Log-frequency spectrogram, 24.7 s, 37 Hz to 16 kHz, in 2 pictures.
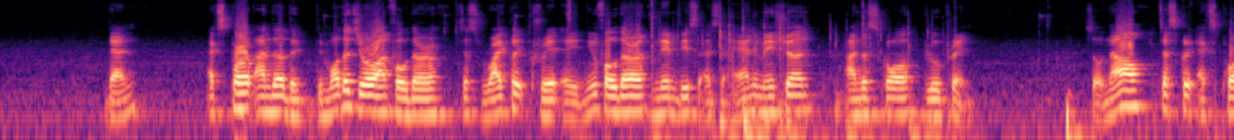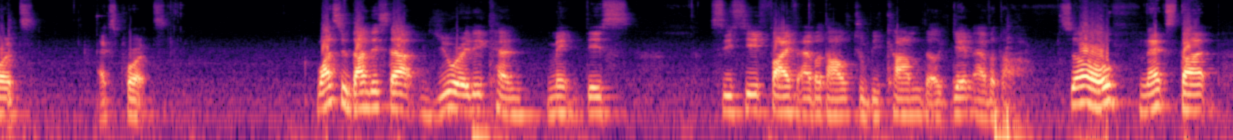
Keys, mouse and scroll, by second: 3.3 click, 3.6 click, 4.4 right click, 5.2 click, 7.0-9.8 typing, 10.4 click, 11.7 click, 13.3 click, 23.0 click.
